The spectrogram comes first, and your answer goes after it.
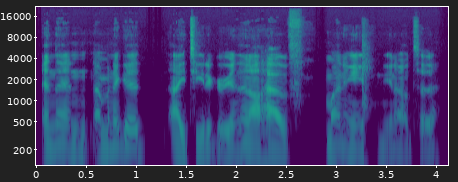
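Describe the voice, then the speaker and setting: An eighteen-year-old man hosting a podcast, chatting casually and often trailing off quietly. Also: low voice, flat delivery, brisk, clean tone. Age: teens. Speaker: podcast host. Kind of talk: casual chat.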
